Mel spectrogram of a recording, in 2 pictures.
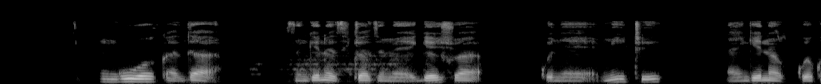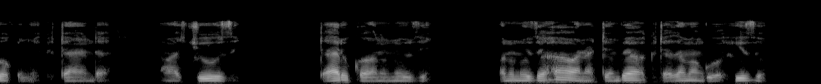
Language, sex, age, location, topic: Swahili, male, 18-24, Kisumu, finance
